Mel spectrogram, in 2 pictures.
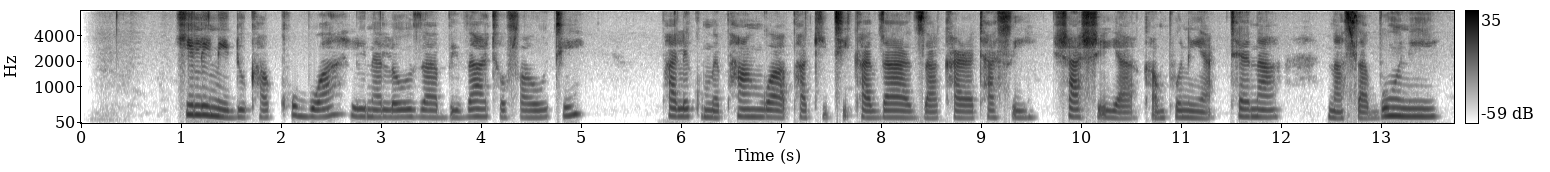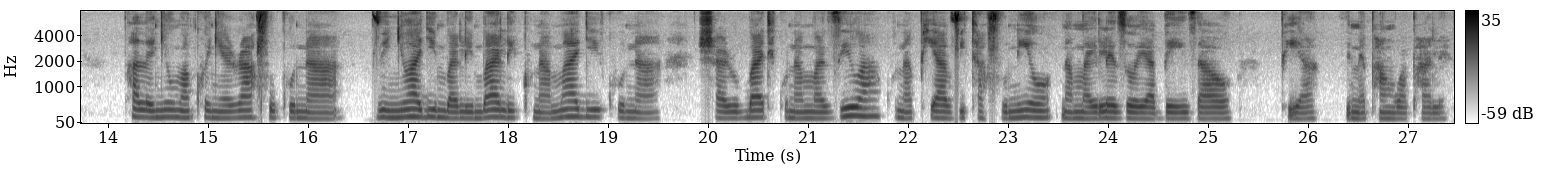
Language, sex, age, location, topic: Swahili, female, 25-35, Nairobi, finance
